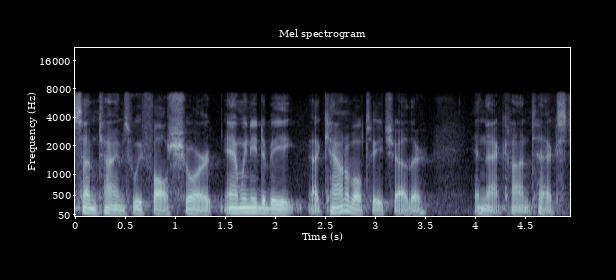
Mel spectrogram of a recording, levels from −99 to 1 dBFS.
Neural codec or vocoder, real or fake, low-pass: none; real; 7.2 kHz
